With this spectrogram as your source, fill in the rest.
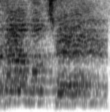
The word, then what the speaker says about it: Hamilton: Alexander Hamilton. Alexander Hamilton. Count the syllables and pick out one that is stressed. Hamilton. My name is Alexander Hamilton. Hamilton. 3 syllables and the first one is stressed.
